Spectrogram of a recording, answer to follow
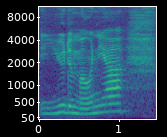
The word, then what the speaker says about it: eudaimonia: Now, the good life is a mix between pleasure and leisure, and it's heavily connected to, I think I'm pronouncing this right, eudaimonia, which is heavily associated with like Greek philosophy and Aristotle, and I'm gonna explain what I mean here.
